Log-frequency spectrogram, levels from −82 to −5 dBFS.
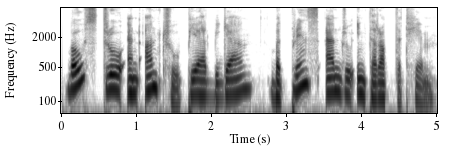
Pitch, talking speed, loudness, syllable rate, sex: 150 Hz, 130 wpm, -19 LUFS, 4.3 syllables/s, female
